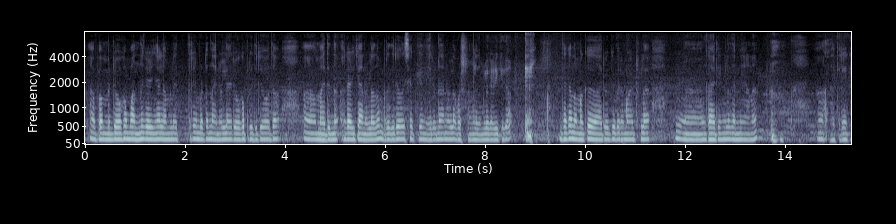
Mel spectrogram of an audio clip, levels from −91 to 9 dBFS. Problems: background sounds at intervals, low volume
